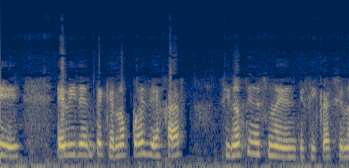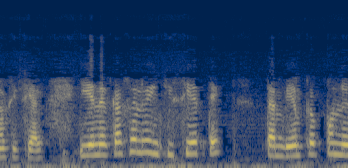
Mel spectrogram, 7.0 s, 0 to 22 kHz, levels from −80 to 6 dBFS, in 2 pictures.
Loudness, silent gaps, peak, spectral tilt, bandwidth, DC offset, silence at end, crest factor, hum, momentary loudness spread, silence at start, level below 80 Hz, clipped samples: -18 LUFS; none; -2 dBFS; -5 dB/octave; 10.5 kHz; under 0.1%; 0 s; 16 dB; none; 6 LU; 0 s; -42 dBFS; under 0.1%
